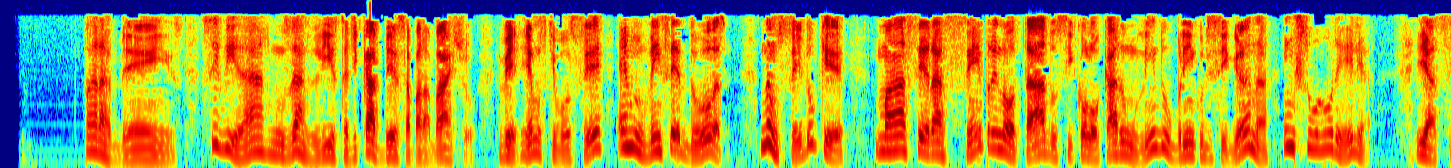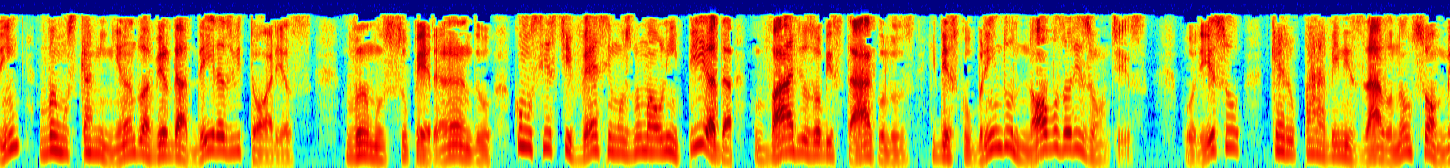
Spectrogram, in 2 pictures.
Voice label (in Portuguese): Gozação, masc; AMIGO; Amizades; Telemensagens 2017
